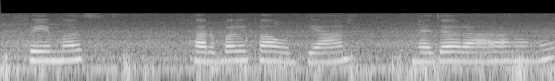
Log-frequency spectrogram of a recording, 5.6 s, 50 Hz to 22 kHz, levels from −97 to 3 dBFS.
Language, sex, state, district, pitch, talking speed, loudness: Hindi, female, Chhattisgarh, Raipur, 210 Hz, 85 wpm, -16 LUFS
